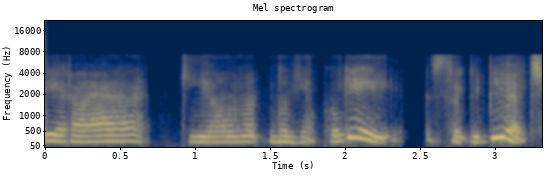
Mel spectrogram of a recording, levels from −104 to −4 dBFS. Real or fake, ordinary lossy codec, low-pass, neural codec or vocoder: fake; AAC, 48 kbps; 7.2 kHz; codec, 16 kHz, 1 kbps, FreqCodec, smaller model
